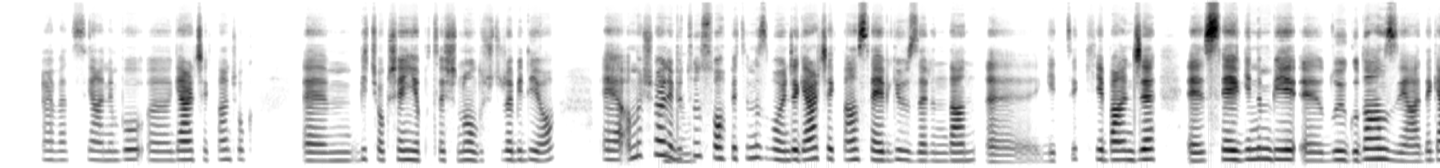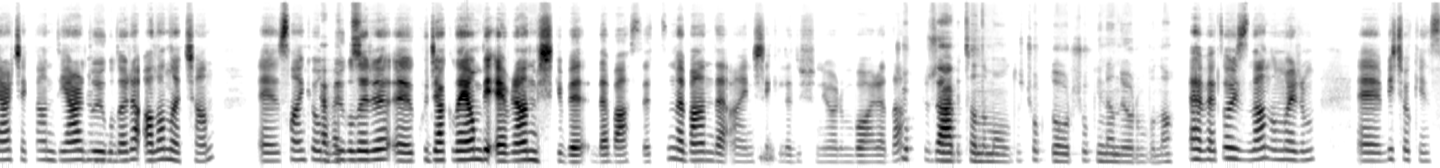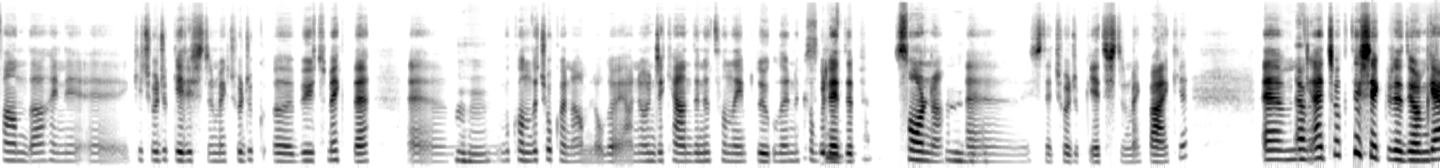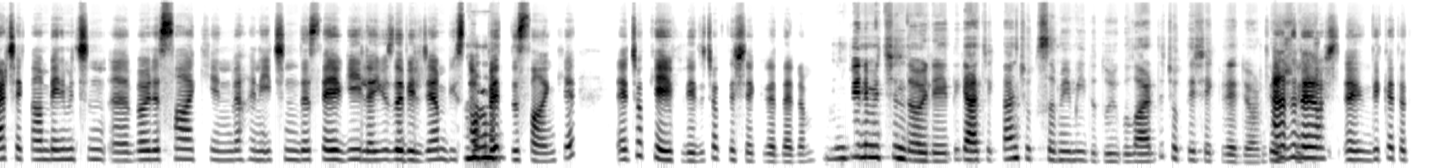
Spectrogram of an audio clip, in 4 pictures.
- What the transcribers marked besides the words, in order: other background noise; tapping; chuckle; unintelligible speech
- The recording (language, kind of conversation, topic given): Turkish, podcast, Evinizde duyguları genelde nasıl paylaşırsınız?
